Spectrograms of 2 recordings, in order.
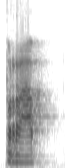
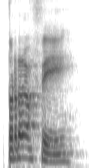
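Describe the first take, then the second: First: The word is said the Filipino way, ending in 'p'. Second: The word is said the Greek way, ending in a vowel. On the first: The speaker calls it wrong. "sana naman yung pronunciation, prap. Sino ba nagpauso ng prap na yan?" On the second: The speaker calls it right. "pag sa mga Greeks, frappe"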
